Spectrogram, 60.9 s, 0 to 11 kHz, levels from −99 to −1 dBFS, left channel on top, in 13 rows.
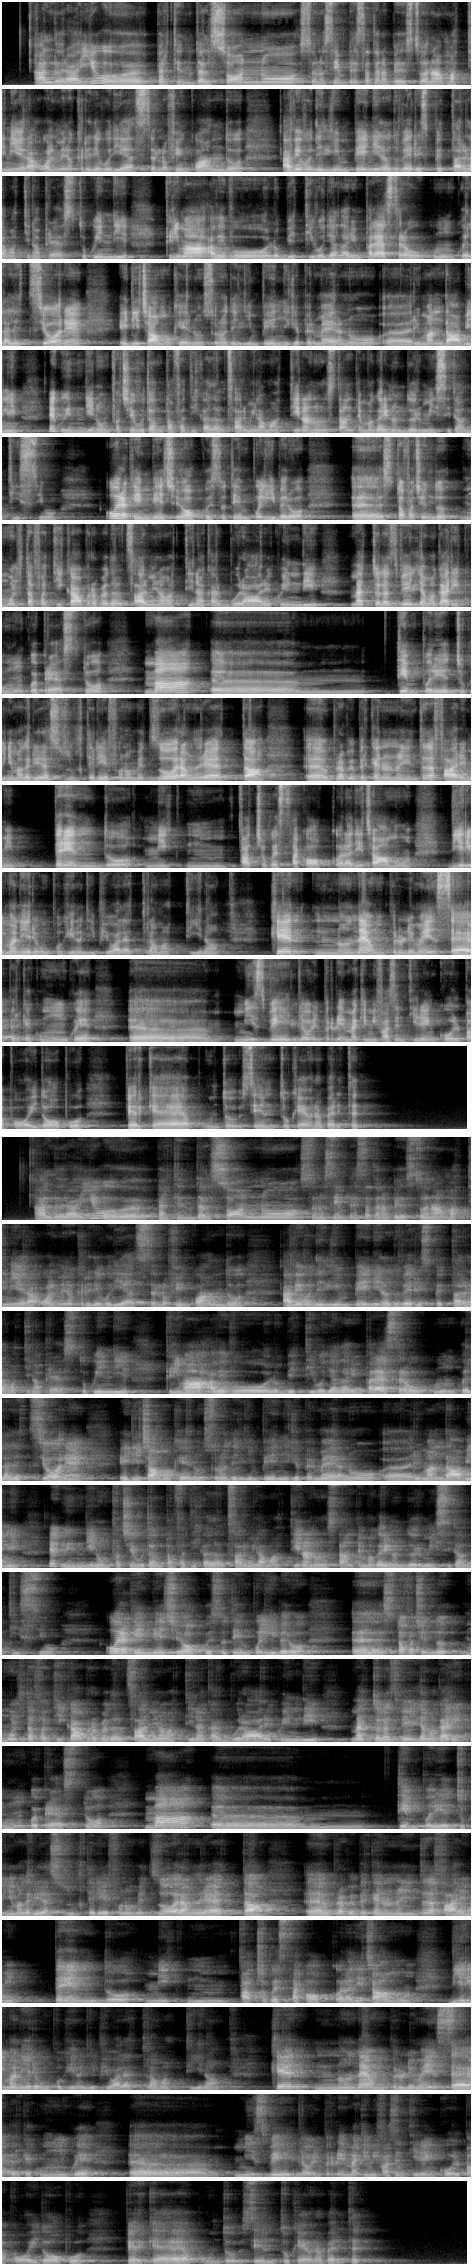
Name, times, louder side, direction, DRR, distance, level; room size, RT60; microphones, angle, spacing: voice 1, 0.3-24.2 24.5-36.5 36.8-42.3 42.7-59.8, left 5 dB, 85° left, 11 dB, 0.8 m, -28 dB
18.0 x 6.4 x 7.6 m, 0.90 s
head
